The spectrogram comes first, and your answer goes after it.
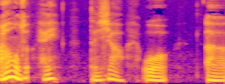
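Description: A man with a fairly low, somewhat breathy voice speaks at a moderate pace on a very clean recording with a silent background. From Hong Kong. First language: Cantonese (speaking Chinese). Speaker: podcast host. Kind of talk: casual chat. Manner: halting.

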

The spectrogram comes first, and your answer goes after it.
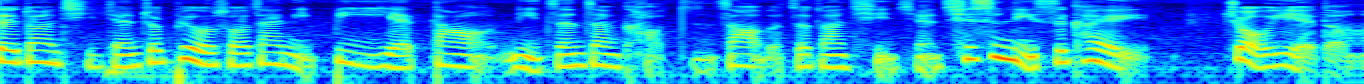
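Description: With a dark, mellow tone, a woman at medium pitch lets her voice swing very widely. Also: moderate pace. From Taiwan. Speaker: nurse. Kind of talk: casual chat.

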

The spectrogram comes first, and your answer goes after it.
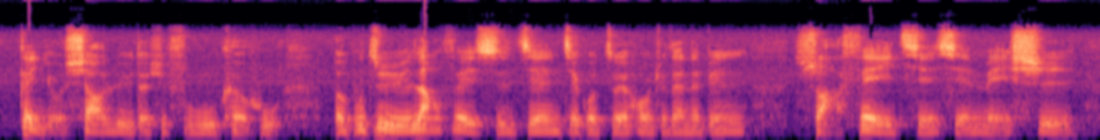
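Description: Over noticeable background noise, a man with a Taiwanese accent talks at a fairly slow pace in a very deep, low voice with ordinary pitch variation. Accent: Taiwanese Mandarin. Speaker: podcaster. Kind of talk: solo talk monologue. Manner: playful.

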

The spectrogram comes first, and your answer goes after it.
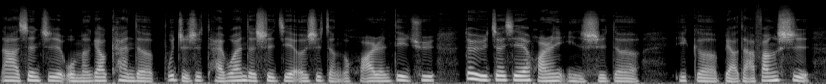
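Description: A woman's fairly low voice at a moderate pace, with ordinary pitch variation, in a very clean recording with a silent background. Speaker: food journalist and author. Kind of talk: radio interview. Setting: radio studio. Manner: hesitant with fillers.

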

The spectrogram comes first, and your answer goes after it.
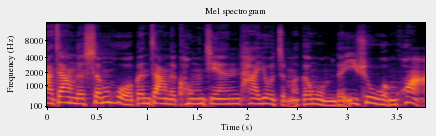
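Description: A woman speaks at a fairly low pitch in a Taiwanese accent. Her intonation is lively. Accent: Taiwanese Mandarin. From Taiwan, Chiayi. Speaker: art museum director hosting a radio show. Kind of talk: hosted radio discussion. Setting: radio studio. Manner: hesitant, many fillers.

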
